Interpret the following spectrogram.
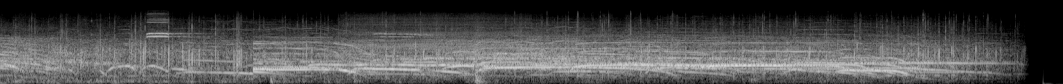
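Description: A gymnasium crowd cheering, many high-pitched voices screaming and yelling over each other at once, growing louder about two and a half seconds in.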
